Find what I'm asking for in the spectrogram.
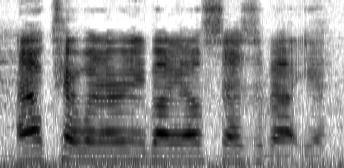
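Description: Fairly slow speech from a man, dry with no echo, amid noticeable background noise. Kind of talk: casual vlog chat. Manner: groggy, slurred post-anesthesia speech. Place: car. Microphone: phone near.

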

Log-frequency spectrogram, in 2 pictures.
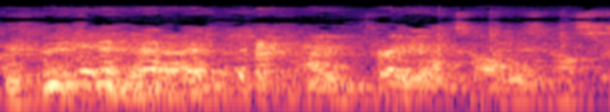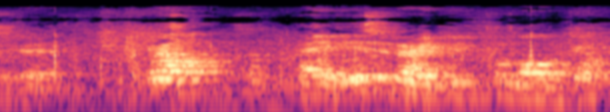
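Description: Man's voice with strong room echo and noticeable background noise. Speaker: guest lecturer. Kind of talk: lecture. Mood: warm, good-humoured. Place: hall.

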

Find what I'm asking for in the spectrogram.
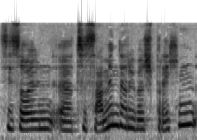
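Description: Noticeable background noise sits behind a woman at a medium pitch. She speaks at a moderate pace with lively intonation. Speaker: language examiner. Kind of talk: oral language exam. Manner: formal.

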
